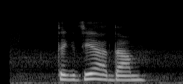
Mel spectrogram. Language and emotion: Russian, neutral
